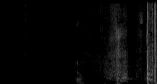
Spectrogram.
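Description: A woman's short "Oh," followed near the end by a brief rustling swish of handling and movement; the first second is nearly quiet, with a few faint clicks.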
